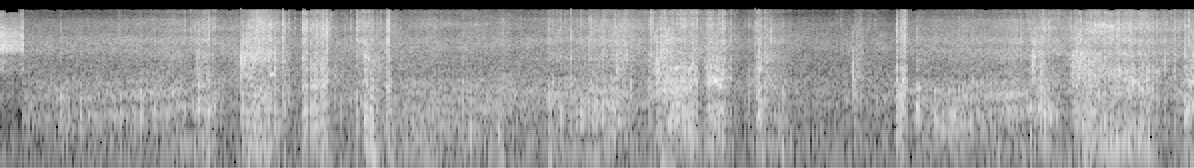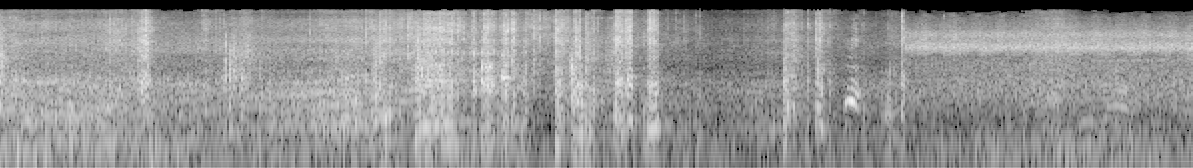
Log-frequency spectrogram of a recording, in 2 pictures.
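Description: Skateboard wheels rolling, broken by a series of sharp clacks from the board popping and landing during ledge tricks; the loudest clack comes near the end.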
